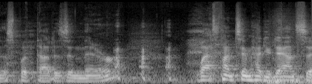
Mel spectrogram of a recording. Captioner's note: laughs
